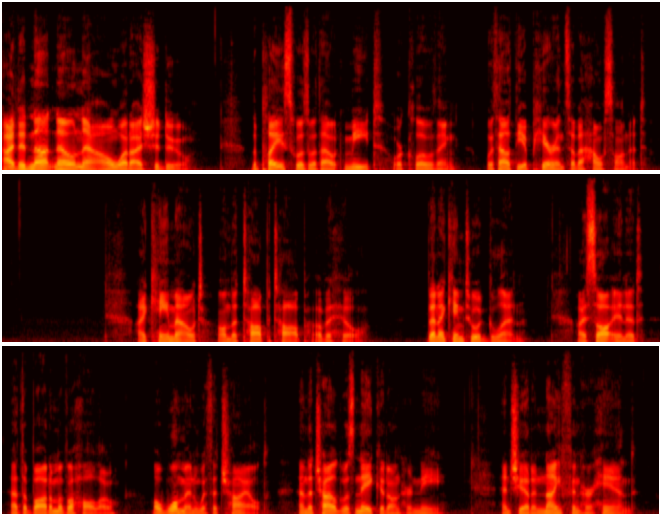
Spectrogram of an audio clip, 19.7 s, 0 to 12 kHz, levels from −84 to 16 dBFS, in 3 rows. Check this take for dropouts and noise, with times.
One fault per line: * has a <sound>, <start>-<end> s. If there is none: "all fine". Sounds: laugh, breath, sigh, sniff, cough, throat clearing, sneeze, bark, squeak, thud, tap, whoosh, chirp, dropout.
all fine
